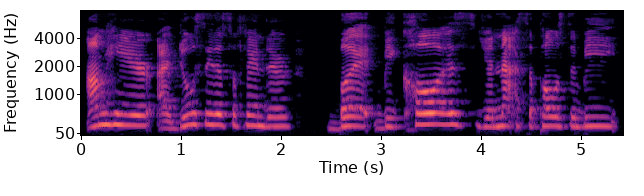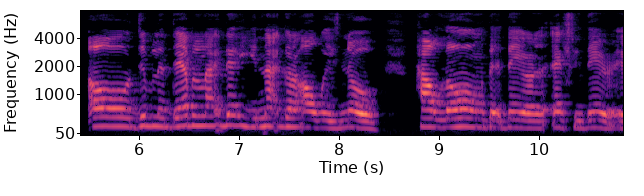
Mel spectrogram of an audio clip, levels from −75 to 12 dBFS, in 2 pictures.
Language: English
